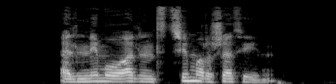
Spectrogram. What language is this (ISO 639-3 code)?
kab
